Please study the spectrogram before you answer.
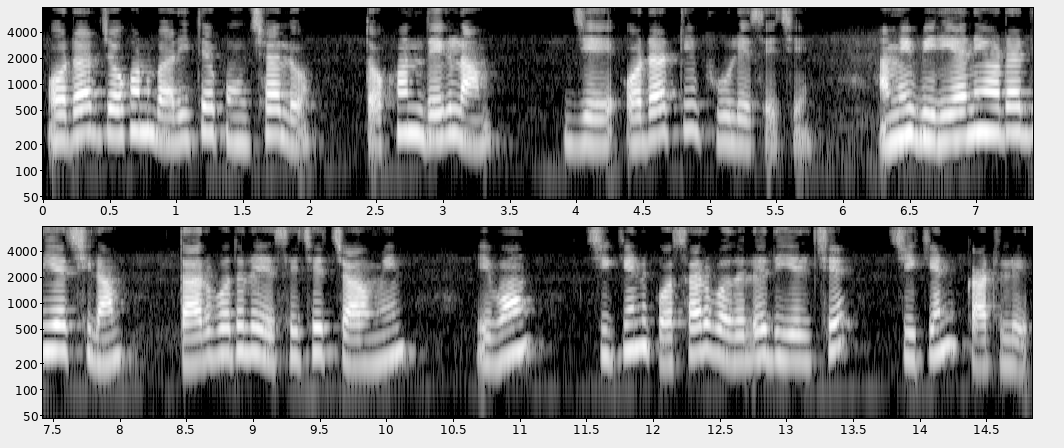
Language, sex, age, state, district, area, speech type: Bengali, female, 30-45, West Bengal, Jhargram, rural, spontaneous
